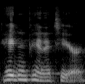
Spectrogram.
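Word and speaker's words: Hayden Panettiere: Hayden Paniter.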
